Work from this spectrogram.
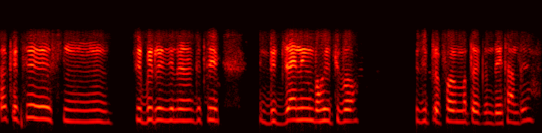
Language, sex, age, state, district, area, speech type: Odia, male, 18-30, Odisha, Jagatsinghpur, rural, conversation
